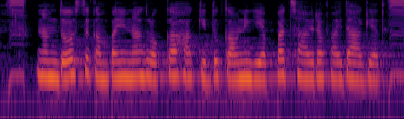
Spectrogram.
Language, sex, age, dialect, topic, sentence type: Kannada, female, 18-24, Northeastern, banking, statement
